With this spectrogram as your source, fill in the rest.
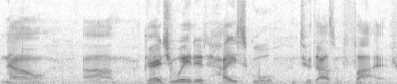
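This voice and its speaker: Noticeable background noise sits behind a man speaking at medium pitch with an American accent. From US Midwest, Chicago. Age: 20s. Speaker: vlogger. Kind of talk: casual personal vlog. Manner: hesitant, many fillers.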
